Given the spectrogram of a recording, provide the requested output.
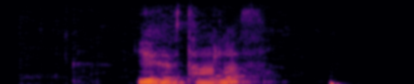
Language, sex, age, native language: Icelandic, female, 30-39, Icelandic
